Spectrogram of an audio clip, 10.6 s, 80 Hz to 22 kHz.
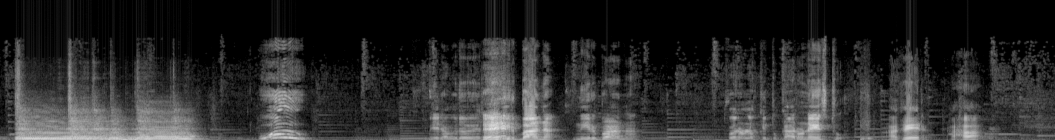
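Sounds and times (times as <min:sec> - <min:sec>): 
distorted electric guitar riff played live: 0:00.0 - 0:02.1
speech: 0:04.6 - 0:06.5, 0:07.3 - 0:10.0.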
